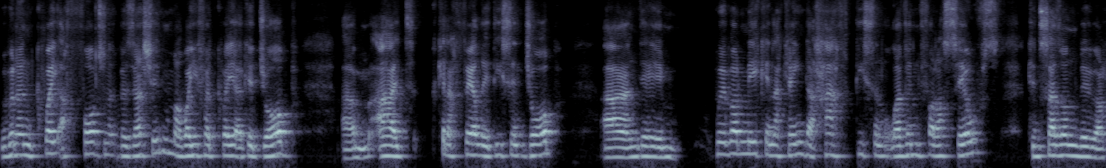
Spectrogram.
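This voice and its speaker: A man with a strong Glaswegian accent, his pitch fairly high for a man, his intonation flat and monotone. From Scotland, Glasgow. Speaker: charity worker and father. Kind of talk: interview. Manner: slow and steady.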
